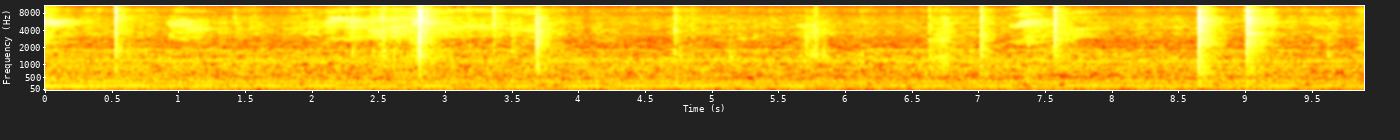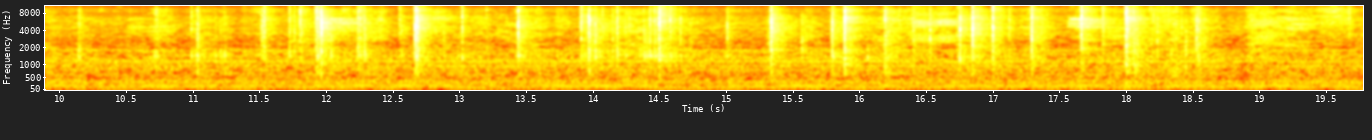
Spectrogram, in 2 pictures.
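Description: Sharp plastic clicks and knocks of a small folding portable speaker being handled, its hinged speaker halves folded and unfolded. The clicks are scattered and come more often in the second half, over a steady low hum.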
